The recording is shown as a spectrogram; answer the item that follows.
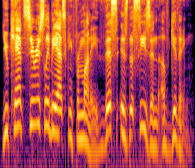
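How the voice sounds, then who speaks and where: An actor playing an earnest, stuffy caped crime fighter with a formal, straight-laced manner in a comedy radio play. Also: male voice, on the high side, very animated, moderate pace, bright, forceful tone, no room sound, clean studio sound, exaggerated voice. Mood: flustered.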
